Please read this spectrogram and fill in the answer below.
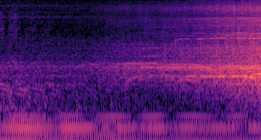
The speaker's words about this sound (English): You know what those guys are cheering for? I can't wait to find out.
